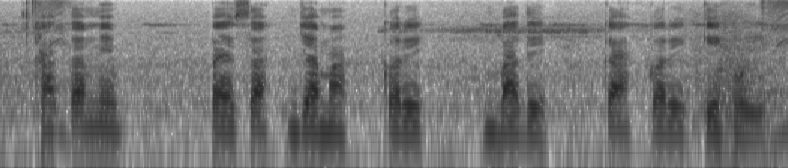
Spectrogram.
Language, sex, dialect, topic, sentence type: Bhojpuri, male, Western, banking, question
